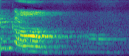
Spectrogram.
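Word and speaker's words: calm: D के पहले L आया है, साइलेंट। तो इसको क्या पढ़ेंगे? काम, बॉम, पाम, पाम।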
